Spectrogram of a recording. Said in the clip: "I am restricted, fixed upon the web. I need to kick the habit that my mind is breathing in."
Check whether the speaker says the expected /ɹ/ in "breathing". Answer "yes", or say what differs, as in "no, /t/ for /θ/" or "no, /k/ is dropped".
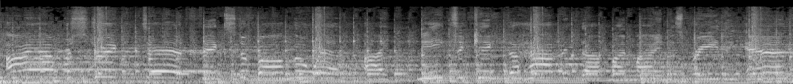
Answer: yes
